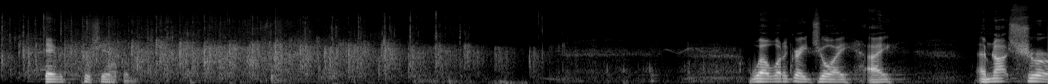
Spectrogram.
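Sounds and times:
audience applause welcoming a speaker: 0.0s - 5.7s
speech: 0.4s - 1.5s, 7.5s - 9.0s, 9.8s - 10.4s.

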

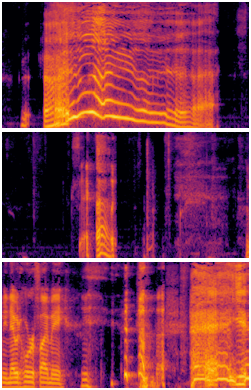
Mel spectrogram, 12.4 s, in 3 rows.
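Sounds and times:
speech: 0.3s - 2.2s, 5.7s - 6.1s, 8.2s - 12.3s
voice imitating bellowing scream from forest: 0.7s - 3.5s, 11.4s - 12.3s.

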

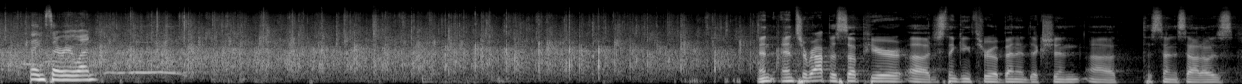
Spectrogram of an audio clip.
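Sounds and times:
audience round of applause: 0.0s - 8.4s
speech: 0.3s - 1.1s, 7.6s - 12.4s.

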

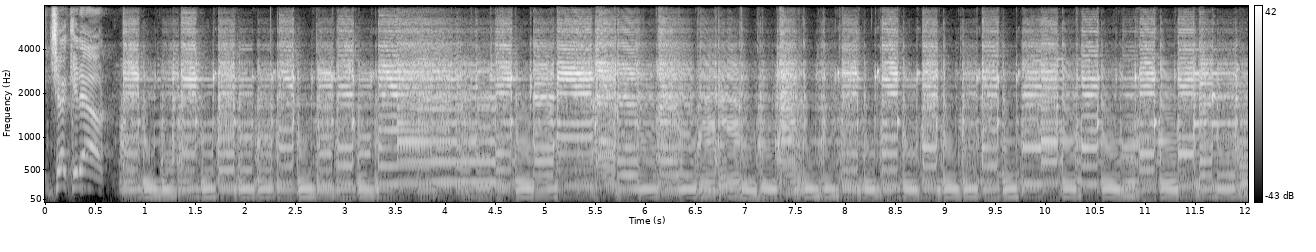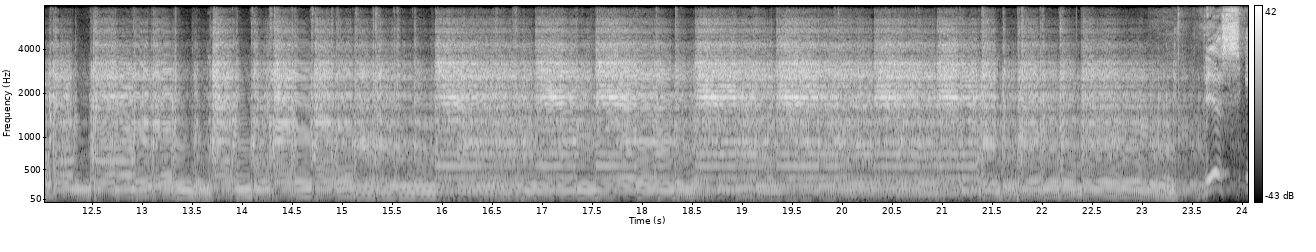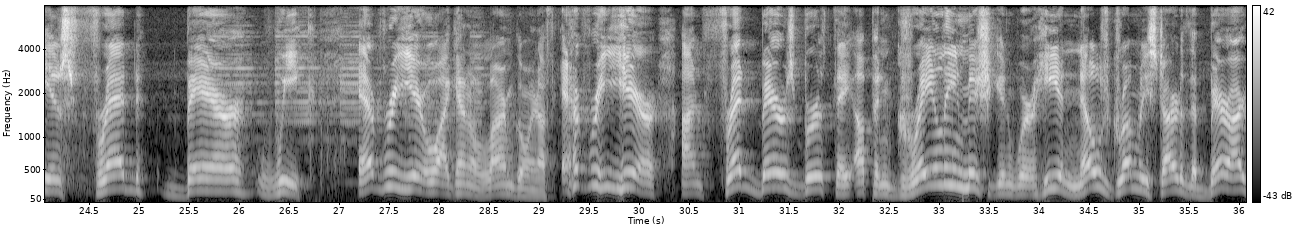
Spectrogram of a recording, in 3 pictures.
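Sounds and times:
speech: 0.0s - 2.1s, 23.8s - 36.0s
heavily distorted electric guitar: 0.0s - 28.8s.

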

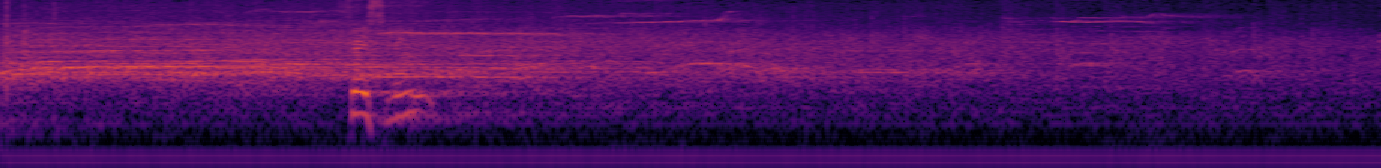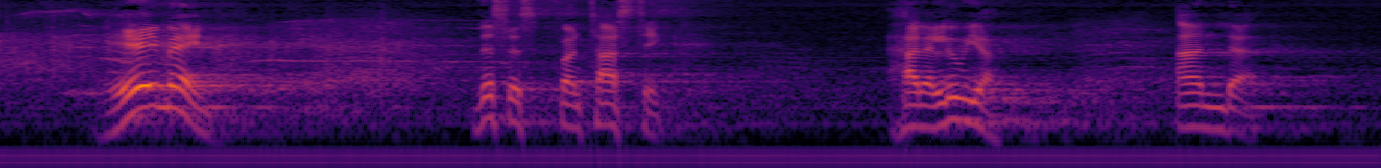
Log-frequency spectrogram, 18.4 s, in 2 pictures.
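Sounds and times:
audience clapping: 0.0s - 11.9s
speech: 2.3s - 3.0s, 10.0s - 10.8s, 12.4s - 13.7s, 15.2s - 16.2s, 17.0s - 17.8s.

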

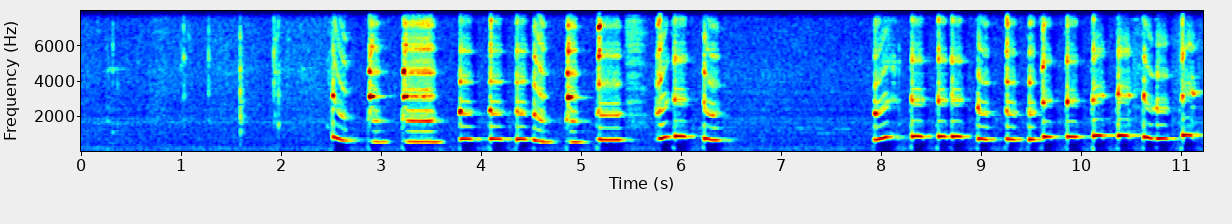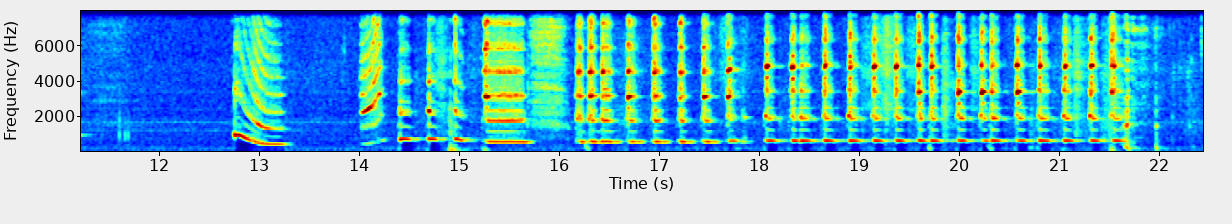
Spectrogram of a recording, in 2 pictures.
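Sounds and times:
slide whistle solo: 2.5s - 6.6s, 7.9s - 11.3s, 12.7s - 13.4s, 14.0s - 21.8s.

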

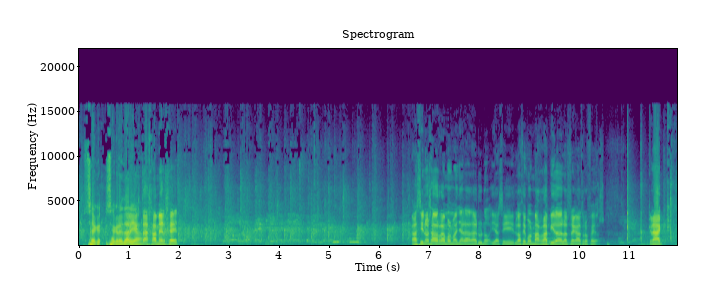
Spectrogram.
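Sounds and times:
applause: 0.0s - 7.4s, 11.0s - 11.9s
speech: 0.2s - 2.2s, 6.6s - 10.7s, 11.4s - 11.8s.

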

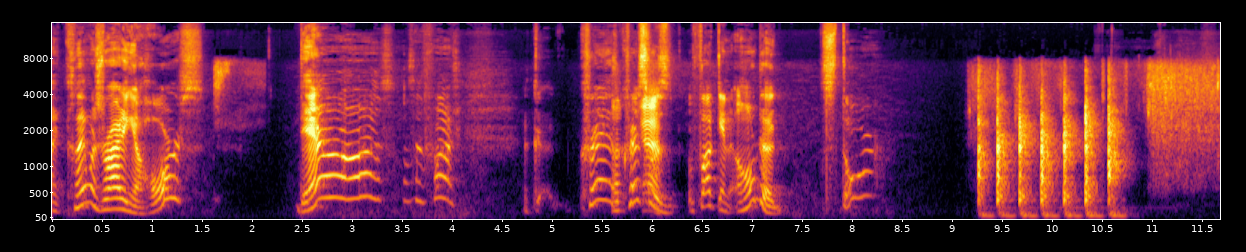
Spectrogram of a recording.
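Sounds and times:
speech: 0.0s - 1.8s, 2.4s - 8.3s, 9.2s - 9.8s
firm knocks on a door: 9.3s - 10.8s.

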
